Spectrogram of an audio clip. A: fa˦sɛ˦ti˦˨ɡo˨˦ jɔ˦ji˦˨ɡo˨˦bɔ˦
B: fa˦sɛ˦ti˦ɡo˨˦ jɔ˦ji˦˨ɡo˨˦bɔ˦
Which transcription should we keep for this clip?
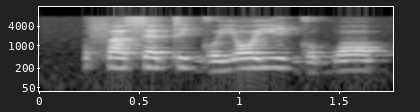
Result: A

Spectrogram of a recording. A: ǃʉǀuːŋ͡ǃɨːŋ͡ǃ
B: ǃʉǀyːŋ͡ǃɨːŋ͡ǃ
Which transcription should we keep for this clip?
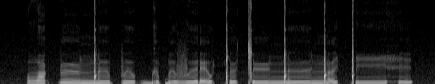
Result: B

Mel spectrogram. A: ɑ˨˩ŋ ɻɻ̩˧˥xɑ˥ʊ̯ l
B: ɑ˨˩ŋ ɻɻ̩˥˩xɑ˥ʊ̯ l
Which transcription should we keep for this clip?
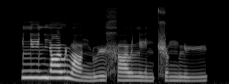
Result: B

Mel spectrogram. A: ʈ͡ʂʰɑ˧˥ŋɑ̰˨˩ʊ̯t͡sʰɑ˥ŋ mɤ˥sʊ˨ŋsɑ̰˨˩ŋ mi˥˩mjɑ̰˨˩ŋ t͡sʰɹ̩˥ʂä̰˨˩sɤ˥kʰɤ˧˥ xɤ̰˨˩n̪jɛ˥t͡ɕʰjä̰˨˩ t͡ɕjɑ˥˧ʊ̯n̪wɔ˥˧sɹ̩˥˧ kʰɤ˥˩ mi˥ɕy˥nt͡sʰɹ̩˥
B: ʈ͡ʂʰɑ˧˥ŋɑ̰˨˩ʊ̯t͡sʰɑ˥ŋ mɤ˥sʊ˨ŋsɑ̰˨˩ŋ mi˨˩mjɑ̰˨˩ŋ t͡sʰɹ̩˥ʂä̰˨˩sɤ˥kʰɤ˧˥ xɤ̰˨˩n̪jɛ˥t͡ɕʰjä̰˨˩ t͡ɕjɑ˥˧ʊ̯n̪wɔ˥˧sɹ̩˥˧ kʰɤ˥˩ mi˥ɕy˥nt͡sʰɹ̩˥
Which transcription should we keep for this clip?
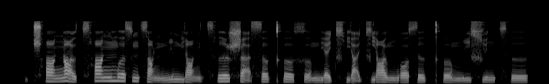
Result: A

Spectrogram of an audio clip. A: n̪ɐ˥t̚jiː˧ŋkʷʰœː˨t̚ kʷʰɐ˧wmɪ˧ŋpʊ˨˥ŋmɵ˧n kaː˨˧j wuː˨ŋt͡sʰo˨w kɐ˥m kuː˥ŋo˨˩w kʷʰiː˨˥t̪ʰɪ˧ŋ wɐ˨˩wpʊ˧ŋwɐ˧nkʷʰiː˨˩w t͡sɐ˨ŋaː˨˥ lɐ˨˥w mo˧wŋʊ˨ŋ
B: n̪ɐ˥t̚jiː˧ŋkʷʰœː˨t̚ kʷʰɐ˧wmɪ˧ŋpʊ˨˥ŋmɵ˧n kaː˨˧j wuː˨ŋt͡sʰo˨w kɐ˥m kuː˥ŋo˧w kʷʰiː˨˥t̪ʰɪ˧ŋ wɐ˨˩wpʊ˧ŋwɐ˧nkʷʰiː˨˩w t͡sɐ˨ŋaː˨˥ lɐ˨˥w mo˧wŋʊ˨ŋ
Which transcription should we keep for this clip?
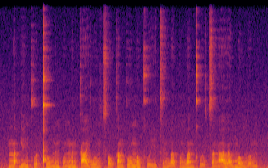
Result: B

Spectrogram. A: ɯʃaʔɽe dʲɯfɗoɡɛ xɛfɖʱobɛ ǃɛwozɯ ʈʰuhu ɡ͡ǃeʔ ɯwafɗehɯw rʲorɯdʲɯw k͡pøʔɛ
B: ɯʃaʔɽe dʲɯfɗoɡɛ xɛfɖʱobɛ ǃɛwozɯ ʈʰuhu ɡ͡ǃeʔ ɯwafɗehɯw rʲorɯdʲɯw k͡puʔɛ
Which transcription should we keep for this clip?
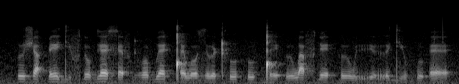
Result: B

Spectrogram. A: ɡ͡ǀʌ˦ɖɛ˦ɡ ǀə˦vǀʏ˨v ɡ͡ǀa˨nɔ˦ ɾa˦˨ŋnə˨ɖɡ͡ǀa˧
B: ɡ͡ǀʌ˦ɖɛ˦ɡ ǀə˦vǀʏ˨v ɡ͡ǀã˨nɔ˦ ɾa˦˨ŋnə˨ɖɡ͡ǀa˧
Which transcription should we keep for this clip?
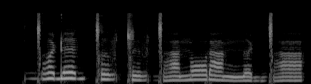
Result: A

